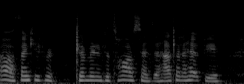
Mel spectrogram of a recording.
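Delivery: soft, decent put-on British accent. Retelling how she greeted people walking in when bored: decent British accent. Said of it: "I could do a decent British accent".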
